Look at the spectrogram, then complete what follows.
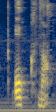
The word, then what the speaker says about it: окна: We have o ending here, so in plural, окно becomes окна, окна. In singular, окно, or the second o is stressed, окно. In plural, the first o is stressed, окна.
